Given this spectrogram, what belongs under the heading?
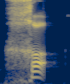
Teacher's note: nafas dari huruf K itu tidak selembut huruf ha kecil · Huruf kha itu keluar dari tenggorokan atas atau bagian terluar dari tenggorokan kita. Nama istilah dalam tajwidnya adalah adnal halqi atau ujung tenggorokan ya, dengan mengalirkan nafas seolah seperti mengorok atau mendengkur.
